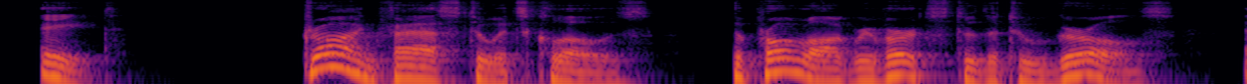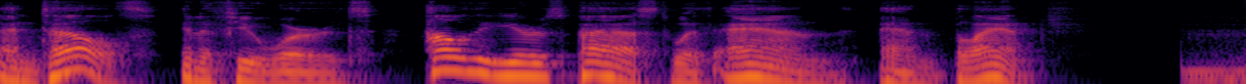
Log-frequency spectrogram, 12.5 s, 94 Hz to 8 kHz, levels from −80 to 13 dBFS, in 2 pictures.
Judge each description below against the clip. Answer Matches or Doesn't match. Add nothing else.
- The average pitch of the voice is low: Matches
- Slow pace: Matches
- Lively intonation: Matches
